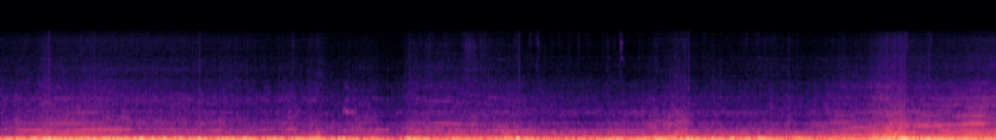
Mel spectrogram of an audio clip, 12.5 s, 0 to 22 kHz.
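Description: A Porsche 911 GT3 RS flat-six engine heard from inside the cabin, faint under a heavy low rumble of road and wind noise, with its pitch rising and falling as the car is driven hard. The revs climb again near the end.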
